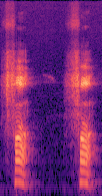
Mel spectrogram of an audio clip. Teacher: اسی طرح سے حروف شفویہ یعنی با میم واو اور فا، مخرج نمبر 15. اوپر والے دو دانتوں کا سرا اور نیچے کے ہونٹ کا اندرونی حصہ، اس سے فا ادا ہوتا ہے، یعنی نیچے والا جو ہونٹ ہے اس سے اپنے اوپر والے دانتوں کا سرا لگا دیں تو فا ادا ہو جائے گا.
